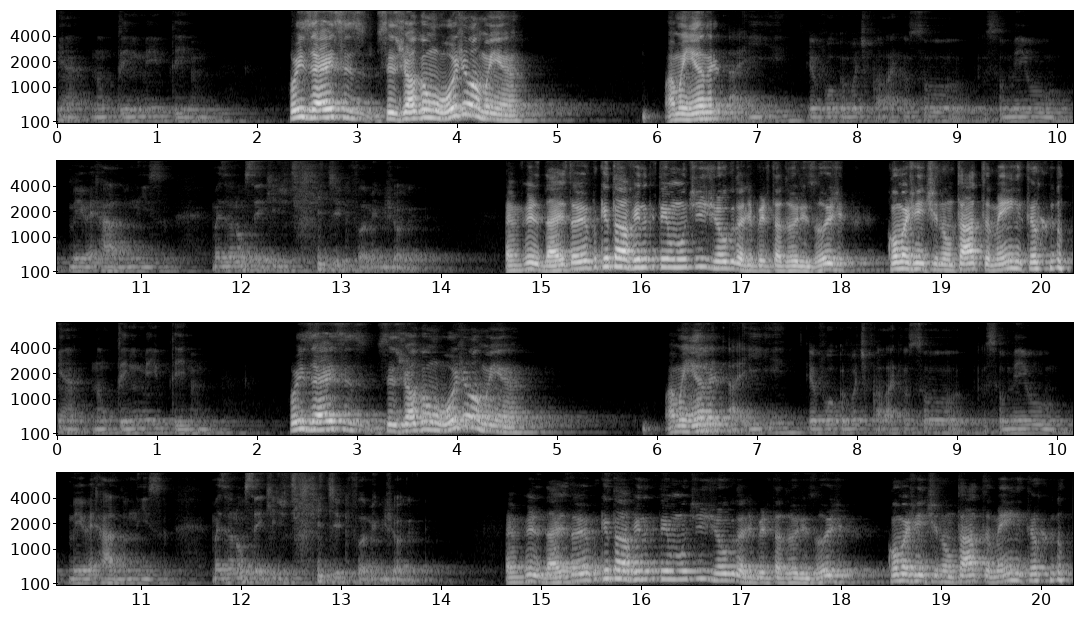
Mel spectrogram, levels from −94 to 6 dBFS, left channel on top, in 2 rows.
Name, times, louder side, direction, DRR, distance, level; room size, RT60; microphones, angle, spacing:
voice 1, 0.0-1.5 6.4-13.7, right 1 dB, 25° right, 1.3 m, -40 dB
voice 2, 2.3-4.7 6.1-6.6 14.6-18.1 18.5-20.2, left 6 dB, 65° left, 0.4 m, -20 dB
12.0 x 6.0 x 2.9 m
head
